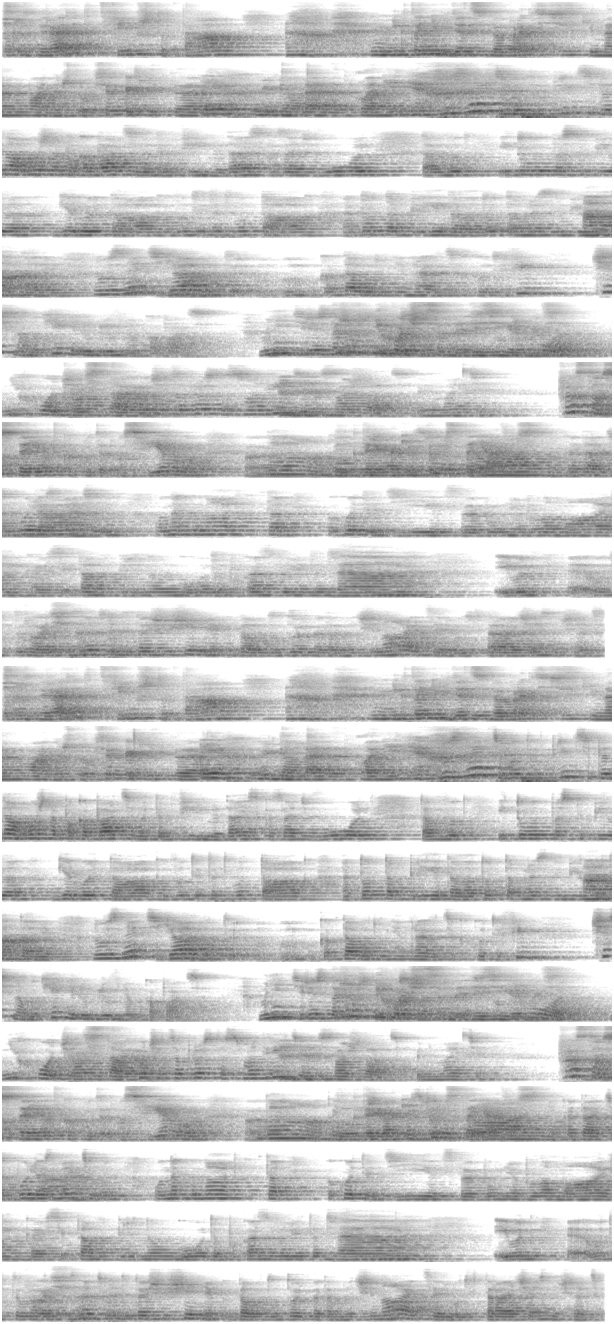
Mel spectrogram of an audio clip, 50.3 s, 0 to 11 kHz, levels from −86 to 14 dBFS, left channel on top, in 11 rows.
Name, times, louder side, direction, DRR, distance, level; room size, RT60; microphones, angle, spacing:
voice 1, 0.0-6.1 6.5-8.4 18.1-18.5 19.5-19.9 25.2-27.2 27.9-28.6 29.5-29.9 31.6-37.3 43.6-44.3 45.9-46.6, equal, 10° left, -5 dB, 0.6 m, -30 dB
voice 2, 6.0-6.9 7.6-12.6 12.9-22.3 22.7-24.4 24.8-27.1 27.4-30.9 31.8-32.0 33.9-38.3 38.6-38.8 39.1-44.2 44.9-45.1 45.4-50.2, right 1 dB, 60° right, -1 dB, 0.3 m, -31 dB
2.2 x 2.2 x 3.1 m, 1.0 s
head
